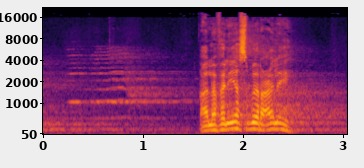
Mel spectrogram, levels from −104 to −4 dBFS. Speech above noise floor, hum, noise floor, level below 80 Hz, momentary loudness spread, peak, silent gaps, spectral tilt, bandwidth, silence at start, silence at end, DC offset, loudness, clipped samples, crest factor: 28 dB; none; -50 dBFS; -64 dBFS; 25 LU; -6 dBFS; none; -3 dB/octave; 19 kHz; 0 s; 0.1 s; under 0.1%; -22 LUFS; under 0.1%; 22 dB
